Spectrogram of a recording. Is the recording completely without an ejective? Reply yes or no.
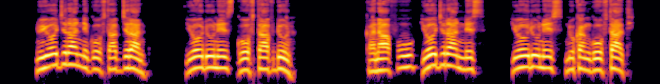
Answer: yes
